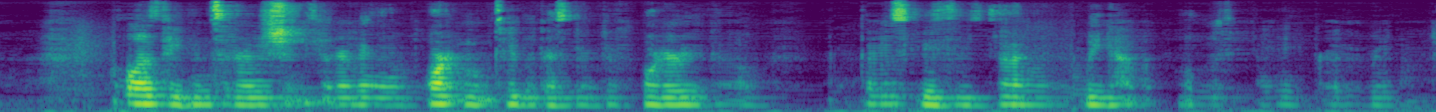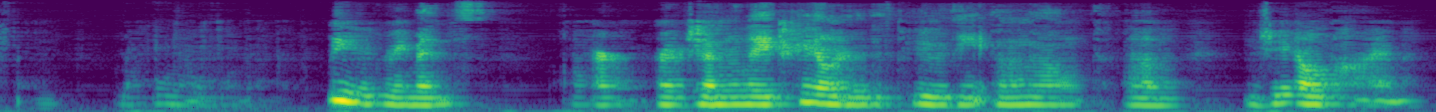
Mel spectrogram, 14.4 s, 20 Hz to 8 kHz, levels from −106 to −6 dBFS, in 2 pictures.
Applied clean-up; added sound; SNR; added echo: neural mask model DeepFilterNet 3.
